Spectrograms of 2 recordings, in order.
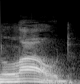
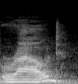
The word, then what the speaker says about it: loud: pretty sure you mean loud and clear it's an l sound it's not roud and clear that's wrong say it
